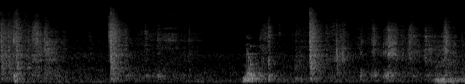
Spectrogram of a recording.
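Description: Handling noise of helmet liner parts being turned over and fitted: scattered sharp clicks and rustles, with a quick run of small clicks a little past three seconds in.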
